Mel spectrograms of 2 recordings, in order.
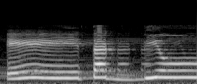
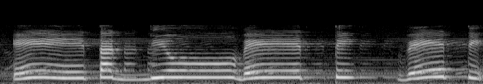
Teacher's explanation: ಮೇಲೆ ಆಘಾತ ಕ್ಷೇತ್ರ ಮಿತ್ಯ ಧೀಯತೆ [ಸಂಗೀತ] ಧೀಯತೆ ಧಿ ದೀರ್ಘ ಕೊನೆಯತೆ ದೀರ್ಘ ಏತದ್ಯೋ ತ ಮೇಲೆ ಆಘಾತ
